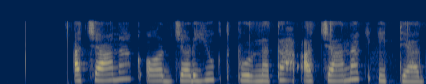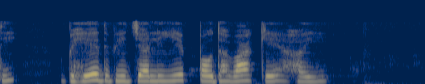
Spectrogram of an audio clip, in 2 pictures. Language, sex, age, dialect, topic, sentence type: Magahi, female, 18-24, Western, agriculture, statement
